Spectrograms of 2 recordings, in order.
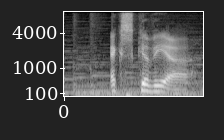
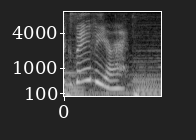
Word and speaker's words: Xavier: Excavia. Is that how you say it? We'll find out soon. She doesn't bother containing her surprise. Professor Xavier.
